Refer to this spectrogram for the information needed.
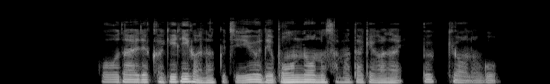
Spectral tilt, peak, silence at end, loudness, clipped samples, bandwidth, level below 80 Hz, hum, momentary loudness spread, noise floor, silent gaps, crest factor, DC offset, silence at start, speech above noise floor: -6.5 dB/octave; -8 dBFS; 0.55 s; -24 LUFS; under 0.1%; 8.8 kHz; -44 dBFS; none; 12 LU; under -90 dBFS; 4.17-4.22 s; 16 dB; under 0.1%; 1 s; over 67 dB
